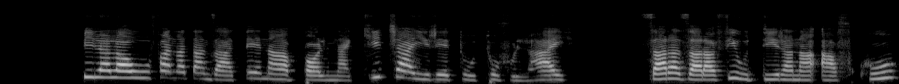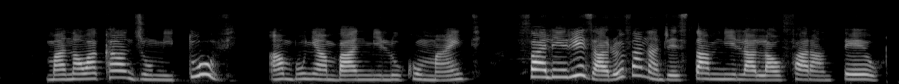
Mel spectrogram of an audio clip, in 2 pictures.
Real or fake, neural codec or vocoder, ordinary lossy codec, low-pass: real; none; AAC, 48 kbps; 10.8 kHz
